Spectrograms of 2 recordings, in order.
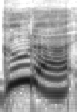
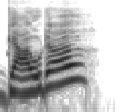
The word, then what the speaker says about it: Gouda: So I'm saying it wrong. It's not Gouda. It's Gouda. – Gouda.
